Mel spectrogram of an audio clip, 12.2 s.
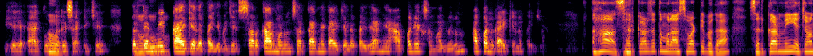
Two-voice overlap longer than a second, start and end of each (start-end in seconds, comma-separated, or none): none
